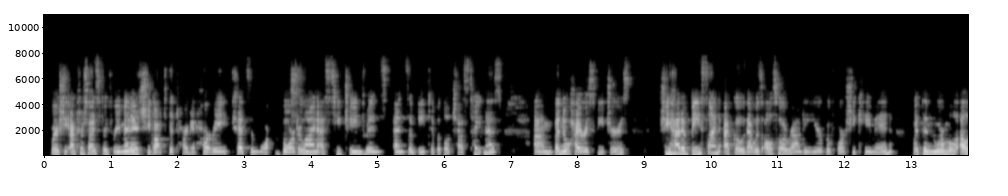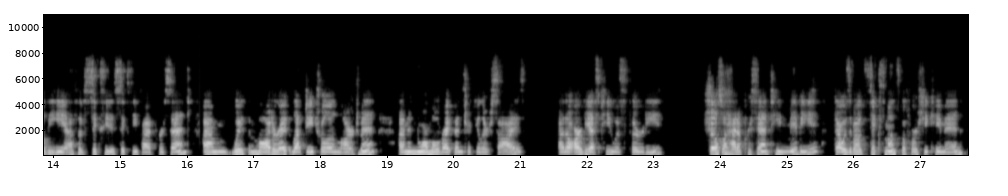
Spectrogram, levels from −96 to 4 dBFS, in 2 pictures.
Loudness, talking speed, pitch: -22 LUFS, 190 wpm, 185 Hz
